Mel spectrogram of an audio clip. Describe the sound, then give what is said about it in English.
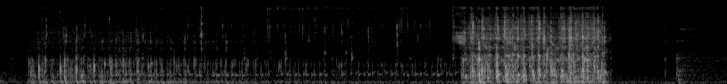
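Bong water bubbles in a steady, rapid gurgle for several seconds as someone takes a hit, fairly loud, then swells into a brief, stronger rushing burst before cutting off to near silence. “Let's take a fucking rip, guys.”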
